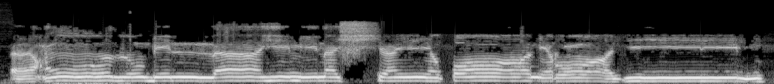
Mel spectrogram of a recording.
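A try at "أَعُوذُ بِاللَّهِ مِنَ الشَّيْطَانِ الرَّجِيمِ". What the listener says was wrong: Ulangin, ya-nya syaita, jangan syaita seperti berharakat ya-nya. Syaita.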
